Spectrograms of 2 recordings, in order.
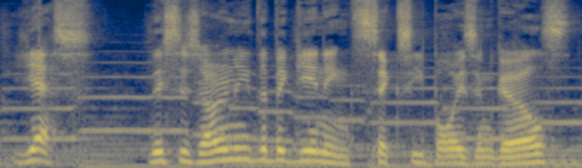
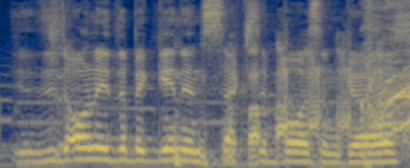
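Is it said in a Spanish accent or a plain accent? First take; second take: plain accent; Spanish accent. First: It is said in the speaker's own accent. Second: It is said in a put-on Spanish accent.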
